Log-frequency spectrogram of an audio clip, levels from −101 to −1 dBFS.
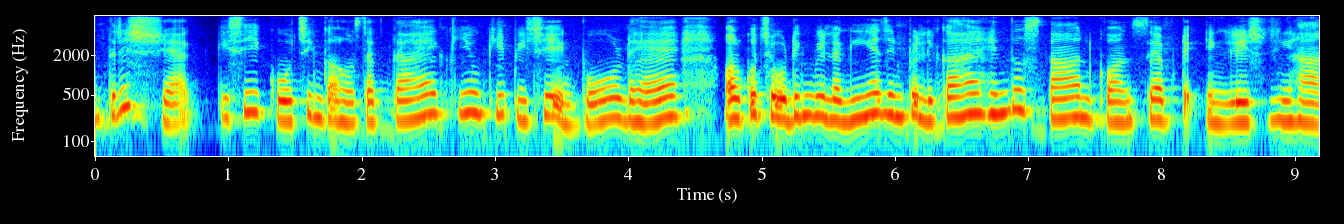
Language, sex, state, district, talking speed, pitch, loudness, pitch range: Hindi, female, Uttar Pradesh, Etah, 175 wpm, 225 Hz, -22 LUFS, 205-255 Hz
